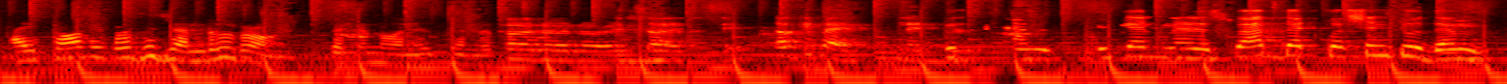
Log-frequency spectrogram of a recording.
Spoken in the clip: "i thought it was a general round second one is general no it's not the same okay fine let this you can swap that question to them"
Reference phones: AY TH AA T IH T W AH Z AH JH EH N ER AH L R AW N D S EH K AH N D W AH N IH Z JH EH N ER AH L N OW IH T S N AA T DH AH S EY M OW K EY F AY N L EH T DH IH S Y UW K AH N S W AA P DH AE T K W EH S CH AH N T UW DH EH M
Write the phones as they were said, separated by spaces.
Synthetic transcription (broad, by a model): AY T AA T IH T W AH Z AH JH EH N ER AH L R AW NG S EH K AH N D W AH N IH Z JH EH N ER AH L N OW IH N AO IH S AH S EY OW K EY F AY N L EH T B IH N Y UW K AH N S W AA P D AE T K W EH S CH AH N T UW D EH M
